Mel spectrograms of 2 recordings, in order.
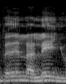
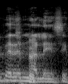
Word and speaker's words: pedernalense: Dicen pedernaleño a veces. Ya. Pero es pedernalense, como usted lo pronunció.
